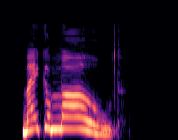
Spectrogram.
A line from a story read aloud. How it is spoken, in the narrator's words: Star shouted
